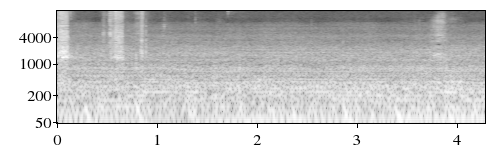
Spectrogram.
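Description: Fingertips pressing seeds into damp sand mixed with planting gel in a plastic pot, giving a few faint, brief gritty scratches, about half a second in and again near the end. A steady low hum runs underneath.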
